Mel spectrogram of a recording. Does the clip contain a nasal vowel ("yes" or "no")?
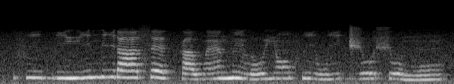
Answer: yes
